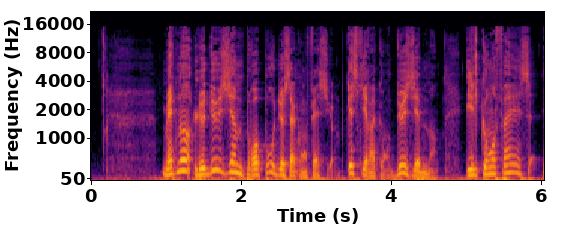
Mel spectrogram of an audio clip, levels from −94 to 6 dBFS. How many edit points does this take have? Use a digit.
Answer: 0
